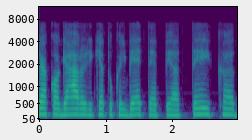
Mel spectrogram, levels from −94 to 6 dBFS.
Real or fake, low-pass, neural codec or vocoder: real; 7.2 kHz; none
